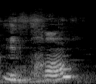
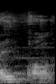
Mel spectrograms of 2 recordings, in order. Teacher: On n'entend pas le N, non, il prend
